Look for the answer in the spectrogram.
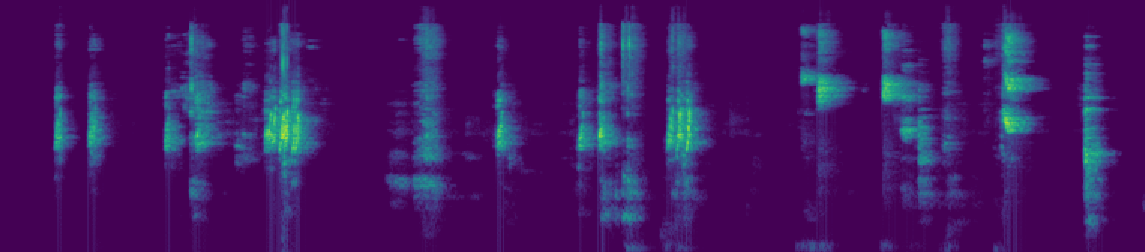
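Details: Energetic, tightly packed flamboyan song meant to prompt other birds into singing: a run of sharp chirps, clipped whistles and brief buzzy notes, each burst under a second, with short pauses between.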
